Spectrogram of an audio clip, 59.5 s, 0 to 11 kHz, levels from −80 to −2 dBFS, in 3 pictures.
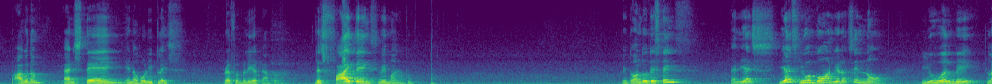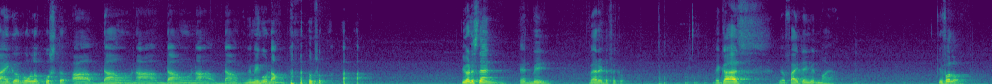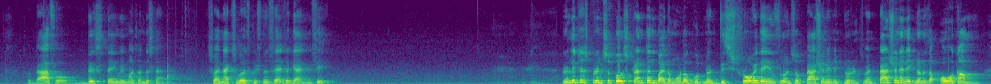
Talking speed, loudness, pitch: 100 wpm, -17 LUFS, 145 Hz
